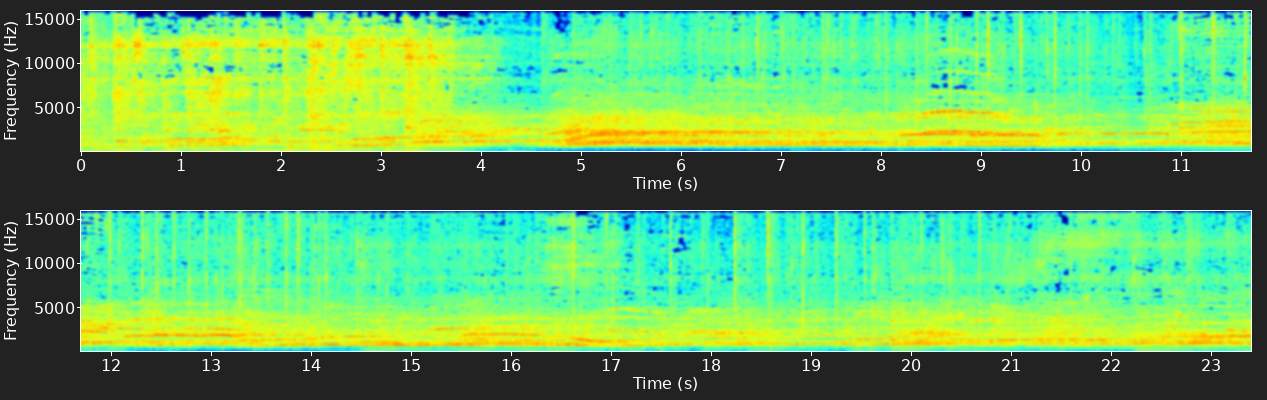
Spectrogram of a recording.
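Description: Live pop music performance by a girl group, with singing over the backing track and an audience cheering and whooping. The bass drops out about four seconds in, leaving the vocals and upper parts, and comes back in about two-thirds of the way through.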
